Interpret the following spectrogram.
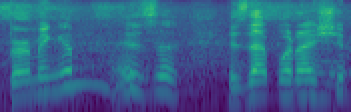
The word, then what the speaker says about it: Birmingham: Oh, I'm told that Birmingham is pronounced differently than Alabama's. Sorry. I've been saying Birmingham. It's Birmingham?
